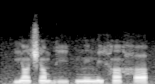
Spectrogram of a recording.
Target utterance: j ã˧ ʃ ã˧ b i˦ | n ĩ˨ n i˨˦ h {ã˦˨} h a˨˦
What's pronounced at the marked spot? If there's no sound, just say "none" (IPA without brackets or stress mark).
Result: ã˦˨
